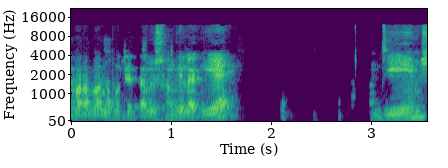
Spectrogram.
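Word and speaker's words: ج: জিহ্বার মধ্যখান তার বরাবর উপরের তালুর সঙ্গে লাগিয়ে জিম শিন ইয়া ঠিক আছে আর এই দ হরফটা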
